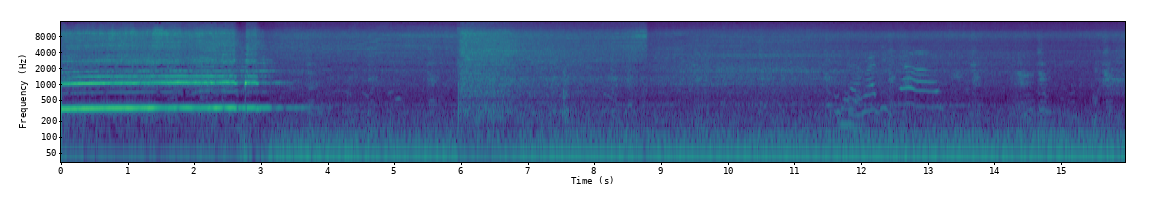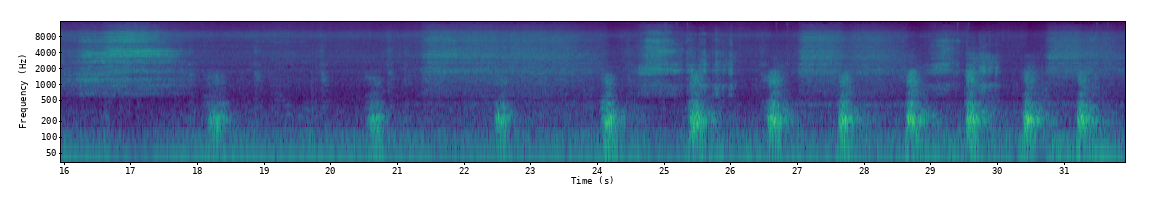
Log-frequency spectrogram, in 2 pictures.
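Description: Steam locomotive 6233 Duchess of Sutherland, an LMS Princess Coronation class Pacific, sounds one long whistle blast as it sets off. Steam hisses after that. From just past halfway, its exhaust beats start up slowly and quicken as the engine gets the train moving.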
